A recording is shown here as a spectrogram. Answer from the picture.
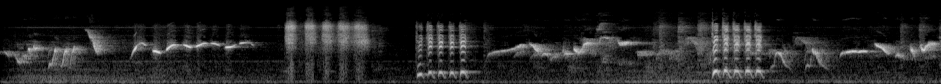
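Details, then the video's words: White-rumped shama (Murai Aceh) from Cot Goh, Bireuen, Aceh province, singing a varied run of clear rising and falling whistled phrases, broken by loud harsh rattling bursts near three, four and seven seconds. "Murai Aceh"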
